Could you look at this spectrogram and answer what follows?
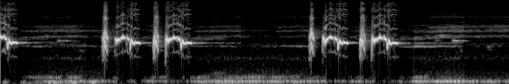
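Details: Sooty-headed bulbul in vigorous, unembellished song used to call rivals and lure wild birds or tutor caged birds: two paired phrases, each a sharp click then bubbly, liquid whistled notes, repeated about two seconds apart over a low rumble.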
